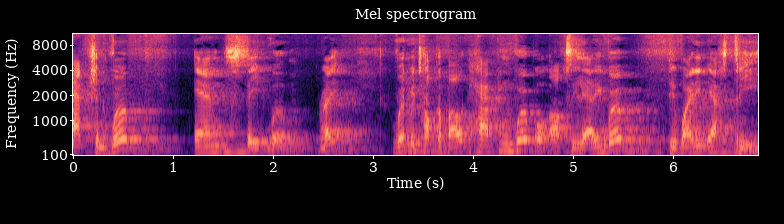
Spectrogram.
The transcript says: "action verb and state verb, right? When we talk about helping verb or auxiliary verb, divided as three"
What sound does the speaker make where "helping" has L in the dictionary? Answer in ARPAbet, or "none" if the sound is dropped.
none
